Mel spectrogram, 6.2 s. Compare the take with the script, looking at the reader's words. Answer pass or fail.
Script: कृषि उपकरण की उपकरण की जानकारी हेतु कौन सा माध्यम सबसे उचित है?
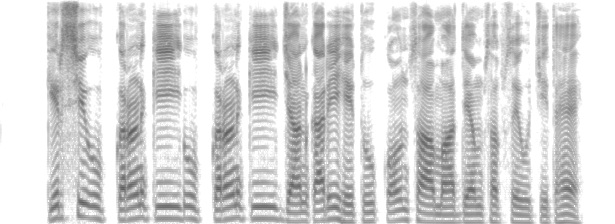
pass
